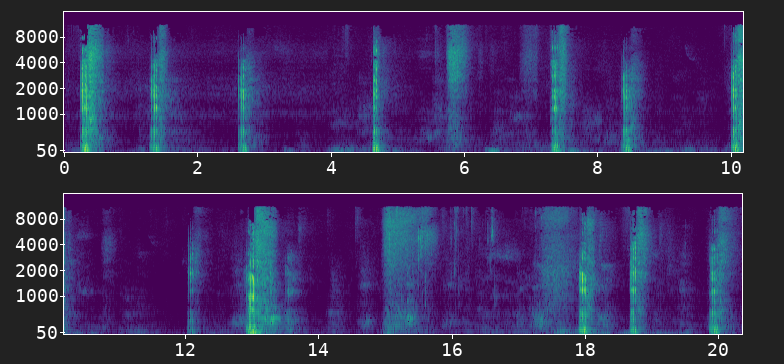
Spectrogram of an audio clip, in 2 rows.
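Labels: A pig sniffs. 0:00.2 - 0:00.5
A pig snorts. 0:01.3 - 0:01.5
A pig snorts. 0:02.6 - 0:02.8
A pig snorts. 0:04.6 - 0:04.8
A pig exhales. 0:05.7 - 0:06.0
A pig snorts. 0:07.3 - 0:07.5
A pig snorts muffledly. 0:08.3 - 0:08.5
A pig snorts loudly. 0:10.0 - 0:10.2
A pig snorts. 0:12.0 - 0:12.1
A pig snorts deeply and loudly. 0:12.9 - 0:13.4
A pig inhales and chews. 0:15.0 - 0:17.8
A pig snorts. 0:17.9 - 0:18.8
People are having a muffled conversation in the background. 0:18.9 - 0:19.8
A pig snorts. 0:19.9 - 0:20.4

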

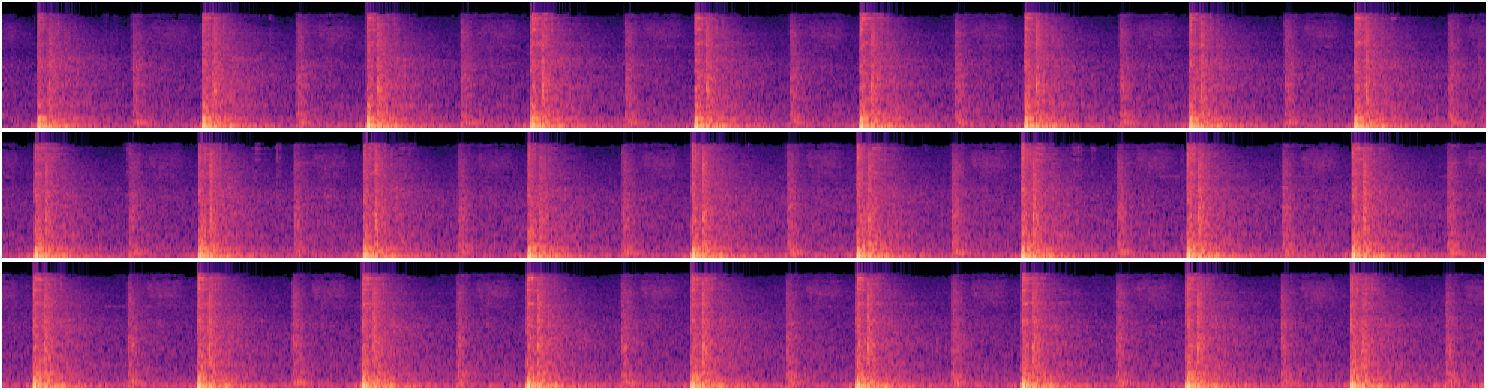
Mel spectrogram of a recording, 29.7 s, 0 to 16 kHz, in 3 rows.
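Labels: A loud, rhythmic pile driver rammer sound with varying pitches and short interruptions. 0:00.0 - 0:29.7

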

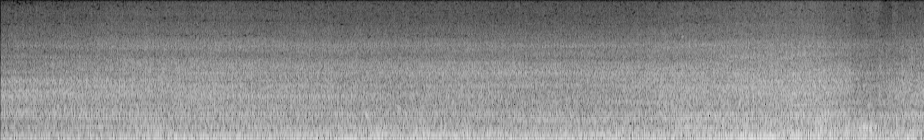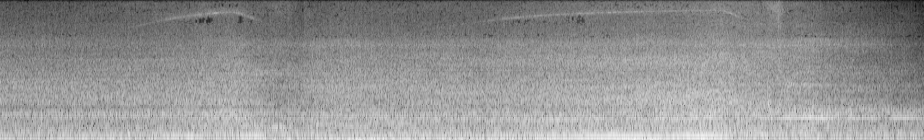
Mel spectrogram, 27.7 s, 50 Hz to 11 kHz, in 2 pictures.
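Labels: A truck changes speed consistently. 0:00.0 - 0:27.6

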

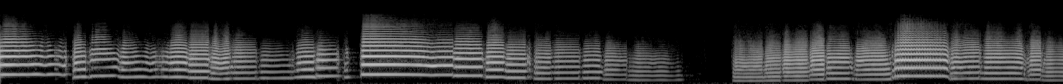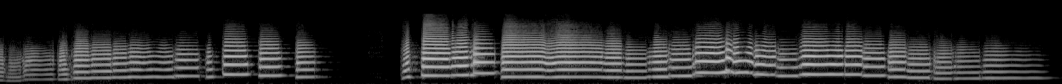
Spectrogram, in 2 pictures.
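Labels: A trumpet plays a song in an isolated room without any background noise. 0:00.0 - 0:21.3

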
